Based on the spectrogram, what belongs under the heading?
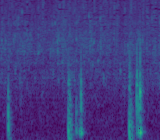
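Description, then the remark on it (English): Three knocks on a wooden door, each a dull thud with a quick double rap in the second and third, spaced evenly apart with quiet in between. “Someone just knocked at the door.”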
